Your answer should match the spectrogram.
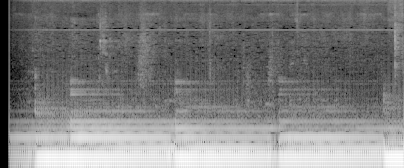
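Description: Double bass playing a slow line of long, held low notes, a new note about every one and a half seconds.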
